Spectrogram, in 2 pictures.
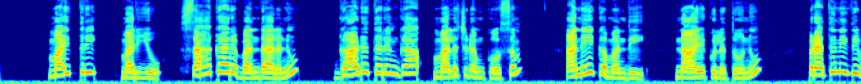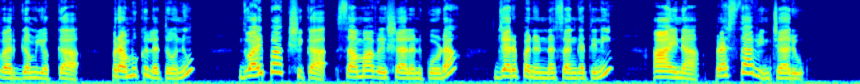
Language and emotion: Telugu, neutral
